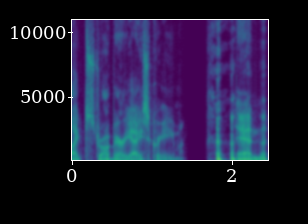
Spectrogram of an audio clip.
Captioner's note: laughter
